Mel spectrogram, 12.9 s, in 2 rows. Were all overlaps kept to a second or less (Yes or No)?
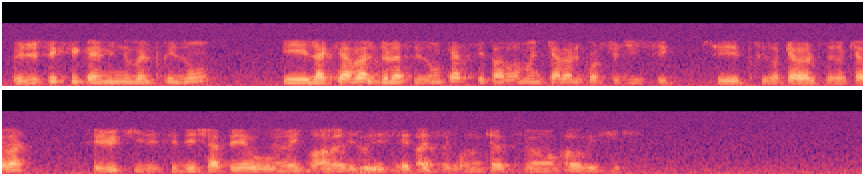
No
